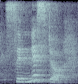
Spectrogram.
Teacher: we will not pronounce the the r sound which is coming at the end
